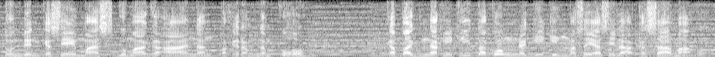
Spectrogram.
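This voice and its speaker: A man's voice: on the high side, lively intonation, normal speed, loud music behind the voice. A man with a Filipino accent narrating a listener's letter emotively as a radio host. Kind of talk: dramatic radio storytelling narration.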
